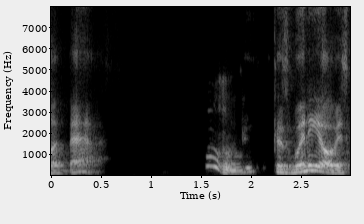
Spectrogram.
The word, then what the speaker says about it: Bath: Well, Edwina Trout was from Bath, England, and people from England always say it's Bath. And what I discovered was people who aren't from Bath call it Bath.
